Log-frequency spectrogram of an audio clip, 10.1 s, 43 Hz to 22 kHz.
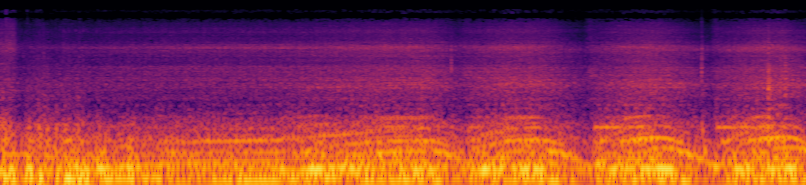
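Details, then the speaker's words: Rough, gutless running on a 1974 Dodge Dart Sport slant six, first run after 17+ years off the road: low, uneven note that rises and sags without building revs; acts like both too much and too little timing, owner suspects way too much timing plus a bad intake valve. "still acting like too much timing but also not enough timing you know what that means well it means the firing order could be wrong but in this case it's not so maybe it's way too much timing and a bad intake valve to so"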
